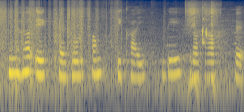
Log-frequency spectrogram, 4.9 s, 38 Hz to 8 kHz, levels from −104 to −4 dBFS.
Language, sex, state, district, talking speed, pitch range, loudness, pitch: Hindi, female, Madhya Pradesh, Dhar, 100 wpm, 205-235 Hz, -19 LUFS, 220 Hz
